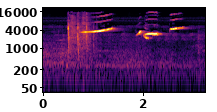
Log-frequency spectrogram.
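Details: Lure song of white-rumped shama: a long clear rising whistle after clicks, a bright twisting phrase, then another high upslurred whistle.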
